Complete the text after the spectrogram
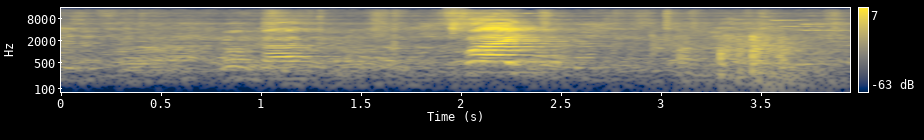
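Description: A male referee calls out loudly.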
